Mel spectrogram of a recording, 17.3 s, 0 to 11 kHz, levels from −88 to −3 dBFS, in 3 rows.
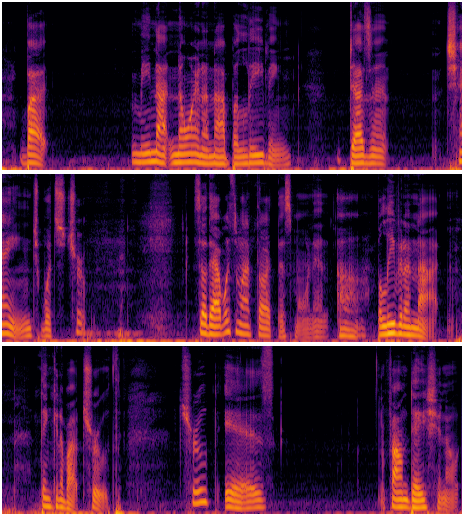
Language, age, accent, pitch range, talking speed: English, 40-59, American, 125-160 Hz, 100 wpm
